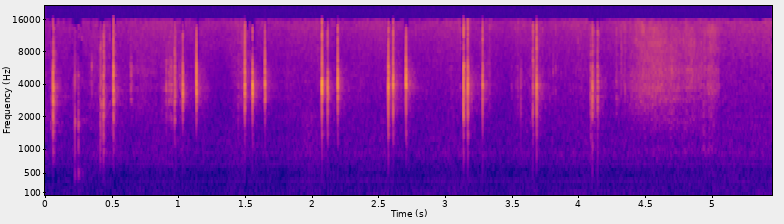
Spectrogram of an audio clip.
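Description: A beach coconut is tapped repeatedly with long acrylic nails, giving 16 quick, bright, dry clicks in loose, uneven clusters with no ring. The clip ends in a soft, airy hiss.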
